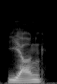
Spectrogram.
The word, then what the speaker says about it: Jung: It's George, J-U-N-G, but I think it's pronounced Young.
